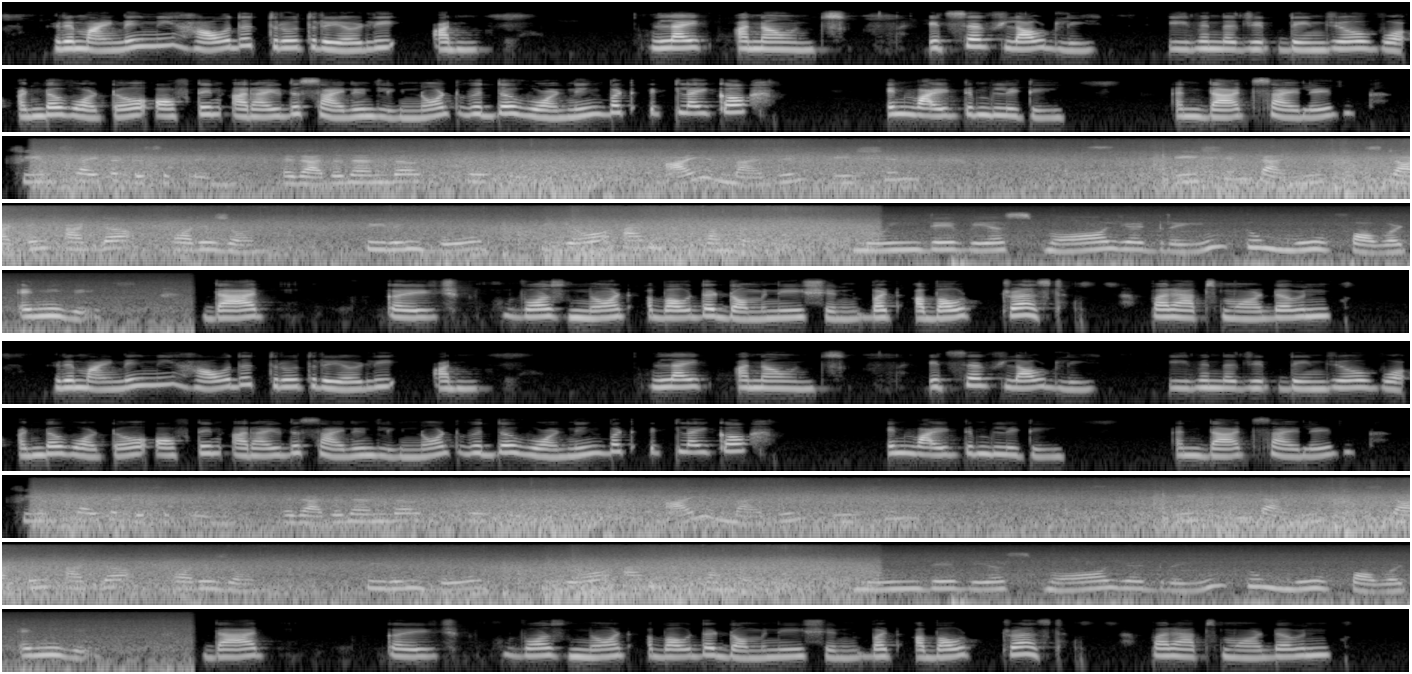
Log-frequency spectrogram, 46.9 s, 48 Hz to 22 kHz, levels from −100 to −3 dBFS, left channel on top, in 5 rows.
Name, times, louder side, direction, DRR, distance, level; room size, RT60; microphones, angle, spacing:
voice 1, 0.4-2.6 2.9-3.4 4.3-5.6 6.2-7.3 7.8-13.5 13.9-14.5 15.3-16.5 17.2-18.3 18.9-20.4 20.6-21.6 21.9-22.4 23.2-25.2 26.6-30.0 30.6-31.4 31.8-33.3 33.8-38.2 38.6-39.3 40.1-40.6 40.9-44.5 45.2-46.4, left 4 dB, 80° left, 1.4 m, -29 dB
sound 1, 19.0-34.0, left 2 dB, 15° left, 2.7 m, -31 dB
sound 2, 20.0-38.8, right 1 dB, 5° right, 5.4 m, -44 dB
open air
head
